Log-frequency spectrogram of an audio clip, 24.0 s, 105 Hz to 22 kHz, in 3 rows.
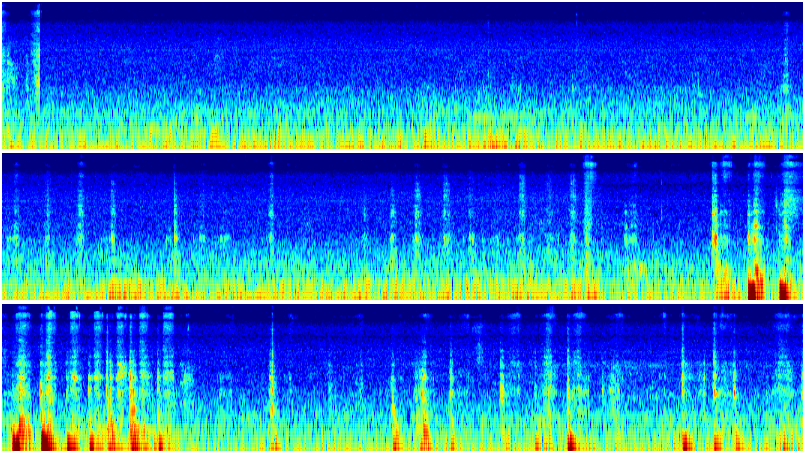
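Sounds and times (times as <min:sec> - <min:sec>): pen scratching on paper: 0:15.1 - 0:17.9, 0:19.5 - 0:24.0.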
